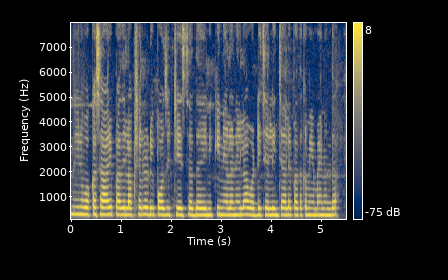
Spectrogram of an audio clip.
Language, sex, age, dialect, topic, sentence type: Telugu, male, 18-24, Telangana, banking, question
